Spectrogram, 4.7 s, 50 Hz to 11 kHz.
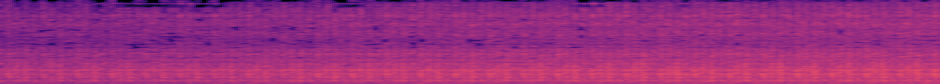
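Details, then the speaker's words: Audi Q5 2.0T EA888 just overhauled for oil burning, idling: fast sharp metallic ticking about three per second from the top end, loudest at one bolt, louder than a rebuilt A6. Low oil pressure affecting the camshaft adjuster suspected, but oil flows; unconfirmed. "就这个地方有哒哒哒哒哒的声，特别是这颗螺丝一听，那声音老大了。"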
